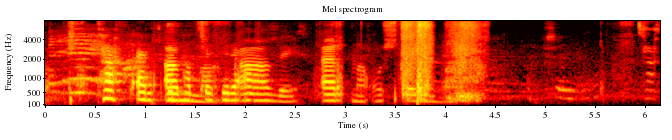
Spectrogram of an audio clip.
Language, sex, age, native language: Icelandic, female, 8, Icelandic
